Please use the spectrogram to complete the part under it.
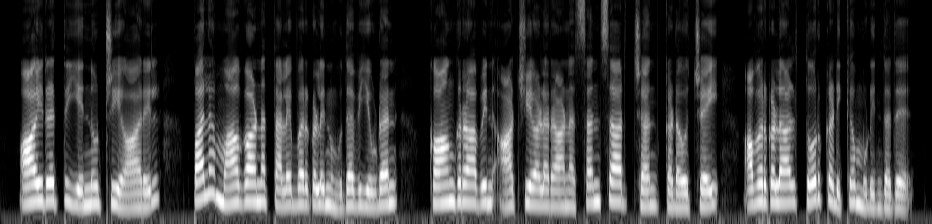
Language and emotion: Tamil, neutral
